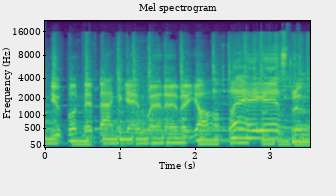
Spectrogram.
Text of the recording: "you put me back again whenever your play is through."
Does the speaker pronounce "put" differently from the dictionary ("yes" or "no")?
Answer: no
